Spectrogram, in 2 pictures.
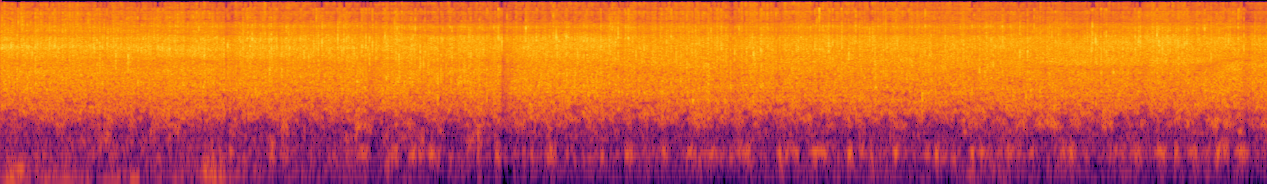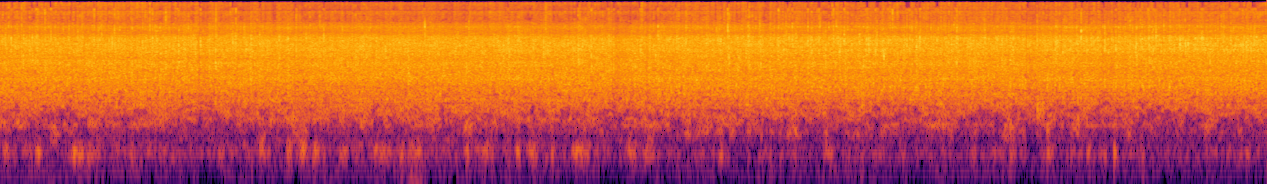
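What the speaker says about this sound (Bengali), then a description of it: "প্রচুর বৃষ্টি হচ্ছে" Heavy rain with flowing floodwater outdoors, a constant broadband rush of falling rain and running water at a steady loud level throughout, with no clear voices.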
